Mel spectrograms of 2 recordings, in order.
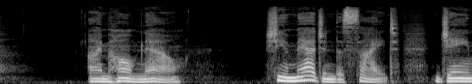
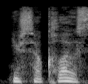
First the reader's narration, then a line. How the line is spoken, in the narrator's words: he murmured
